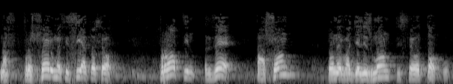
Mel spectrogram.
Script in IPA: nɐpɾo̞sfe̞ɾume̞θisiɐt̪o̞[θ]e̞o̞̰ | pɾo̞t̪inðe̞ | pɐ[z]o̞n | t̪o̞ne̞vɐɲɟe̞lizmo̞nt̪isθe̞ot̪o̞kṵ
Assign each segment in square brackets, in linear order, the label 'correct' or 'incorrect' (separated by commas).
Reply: correct, incorrect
